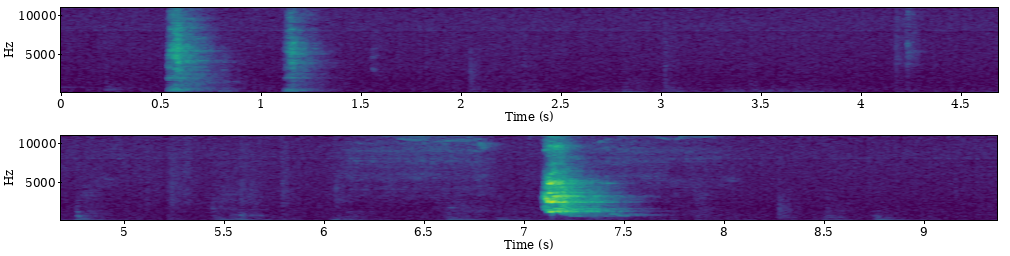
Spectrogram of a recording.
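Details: Blenheim Cavalier King Charles Spaniel puppies, a litter of five born at New Year's, indoors as they move into a bigger pen. Two short sharp yips come early, then quiet scuffling, then one loud high yelp near the end.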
